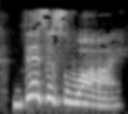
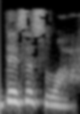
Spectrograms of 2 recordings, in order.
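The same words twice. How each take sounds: First: "This is why" slow and weighty; "This is why" drawn out at half speed; emphatic repeat. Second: Said in the usual way. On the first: Real, not acted. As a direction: stretch out every word of "This is why". Repeated for emphasis, second take.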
